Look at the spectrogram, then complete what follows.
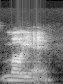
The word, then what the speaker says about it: Moliere: then the last name is Moliere, but it's pronounced Moye.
